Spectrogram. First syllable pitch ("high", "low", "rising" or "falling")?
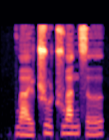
low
